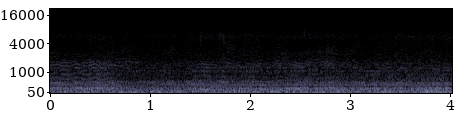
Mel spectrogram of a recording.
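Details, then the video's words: Bees buzzing in a steady, dense low hum with layered harmonic bands, an even drone that holds without pause for the whole stretch. "Bee song"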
